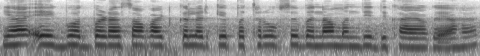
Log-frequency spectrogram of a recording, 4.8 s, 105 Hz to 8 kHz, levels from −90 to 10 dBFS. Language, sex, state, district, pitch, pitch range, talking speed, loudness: Hindi, female, Haryana, Rohtak, 245 Hz, 235-250 Hz, 185 wpm, -15 LUFS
